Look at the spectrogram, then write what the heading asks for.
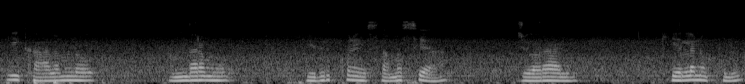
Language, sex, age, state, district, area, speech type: Telugu, female, 18-30, Andhra Pradesh, Visakhapatnam, rural, spontaneous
